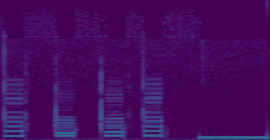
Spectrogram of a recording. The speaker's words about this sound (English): If you know your party's extension, you may dial it at any time. Oh, geez, I have this extension. I hope this still works.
